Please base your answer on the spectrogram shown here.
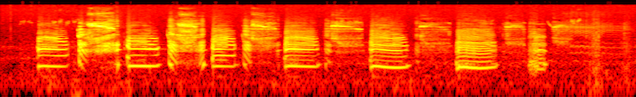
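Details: Donkey bray in full voice, a seesawing series of harmonic honks and breathy rasps about twice per second, weakening into short ragged notes near the end.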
